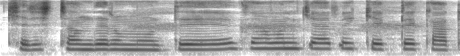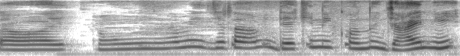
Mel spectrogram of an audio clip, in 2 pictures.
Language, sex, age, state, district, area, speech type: Bengali, female, 30-45, West Bengal, Cooch Behar, urban, spontaneous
